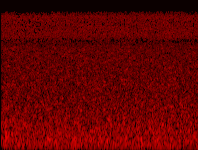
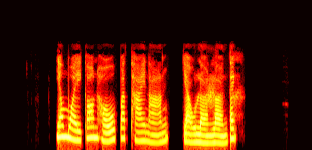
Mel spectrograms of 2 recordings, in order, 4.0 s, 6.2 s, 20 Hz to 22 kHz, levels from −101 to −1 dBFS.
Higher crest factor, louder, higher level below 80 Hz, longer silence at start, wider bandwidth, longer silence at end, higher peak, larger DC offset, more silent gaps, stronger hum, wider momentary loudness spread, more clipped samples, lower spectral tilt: about the same, 14 dB vs 18 dB; second, -63 LUFS vs -17 LUFS; second, -88 dBFS vs -60 dBFS; second, 0 s vs 1.15 s; first, 16.5 kHz vs 7.2 kHz; second, 0 s vs 1.5 s; second, -52 dBFS vs -2 dBFS; neither; second, none vs 2.35-2.41 s, 2.56-2.62 s, 3.39-3.63 s; neither; second, 1 LU vs 9 LU; neither; second, -1.5 dB/octave vs -8 dB/octave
